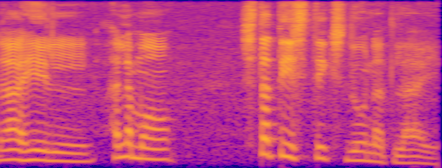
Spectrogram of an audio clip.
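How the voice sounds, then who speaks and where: Somewhat breathy, with a dark, mellow tone, a man speaks at a moderate pace. His pitch swings very widely. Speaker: radio host. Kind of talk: radio panel talk show. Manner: animated.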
